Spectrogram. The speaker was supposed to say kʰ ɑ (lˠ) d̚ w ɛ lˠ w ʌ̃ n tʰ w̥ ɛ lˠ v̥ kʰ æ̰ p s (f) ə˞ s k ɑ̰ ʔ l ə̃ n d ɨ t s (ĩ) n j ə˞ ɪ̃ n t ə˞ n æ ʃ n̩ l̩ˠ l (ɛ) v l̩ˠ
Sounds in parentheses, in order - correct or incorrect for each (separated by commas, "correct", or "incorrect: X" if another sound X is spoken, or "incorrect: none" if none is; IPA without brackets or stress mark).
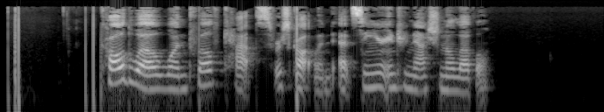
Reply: correct, correct, correct, correct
